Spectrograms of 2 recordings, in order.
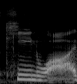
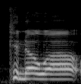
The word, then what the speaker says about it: quinoa: wait what how do you even begin to pronounce this it's quinoa it's not canola or key I don't know they come up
